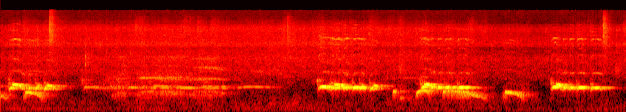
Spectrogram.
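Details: Local zebra dove singing in the 'Kong' style: repeated phrases of mellow, trilled coos, each starting with a short note and then a rippling, slightly falling trill, several phrases in sequence.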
